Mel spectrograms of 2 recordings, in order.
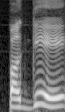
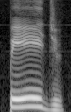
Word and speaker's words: page: इसी तरह से यहाँ पर है PAGE, इसे पढ़ना चाहिए पगे, क्योंकि ये गा है, बट नहीं, इसका जो प्रोनाउंसिएशन होता है वो होता है पेज, और यहाँ पर ये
